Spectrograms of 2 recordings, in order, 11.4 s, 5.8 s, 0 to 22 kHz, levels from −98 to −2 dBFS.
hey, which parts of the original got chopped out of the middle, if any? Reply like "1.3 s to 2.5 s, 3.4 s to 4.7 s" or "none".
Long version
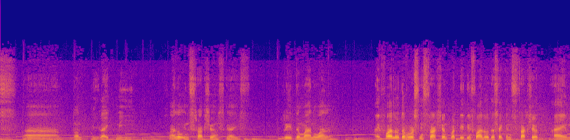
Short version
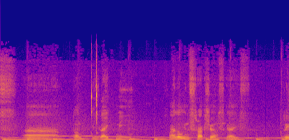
none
